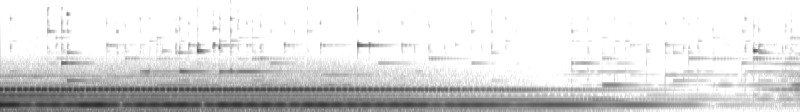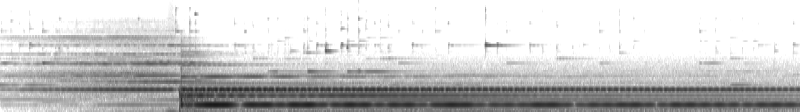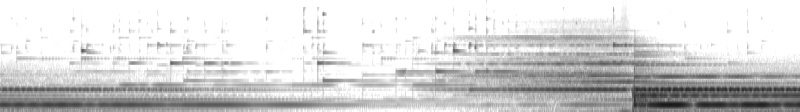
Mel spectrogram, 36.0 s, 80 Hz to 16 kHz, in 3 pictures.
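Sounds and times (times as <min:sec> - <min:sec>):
singing bowl ringing: 0:00.0 - 0:09.5, 0:11.9 - 0:28.3, 0:30.4 - 0:36.0
wind chimes tinkling: 0:00.0 - 0:36.0.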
